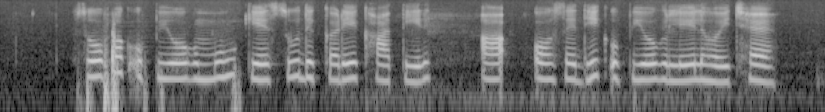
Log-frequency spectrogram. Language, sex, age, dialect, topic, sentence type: Maithili, female, 18-24, Eastern / Thethi, agriculture, statement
